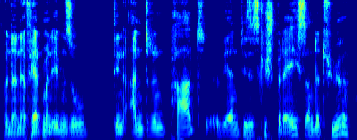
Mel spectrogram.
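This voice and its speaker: A man's voice: medium pitch, unhurried, darkish tone. A man co-hosting a podcast, casually retelling an audio drama episode and paraphrasing the characters' dialogue. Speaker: podcast co-host.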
